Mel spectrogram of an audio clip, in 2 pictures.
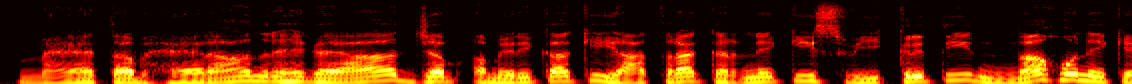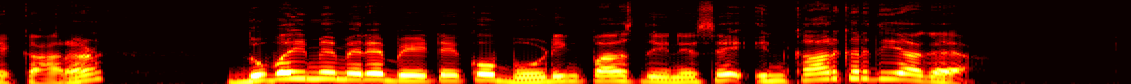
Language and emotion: Hindi, surprised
